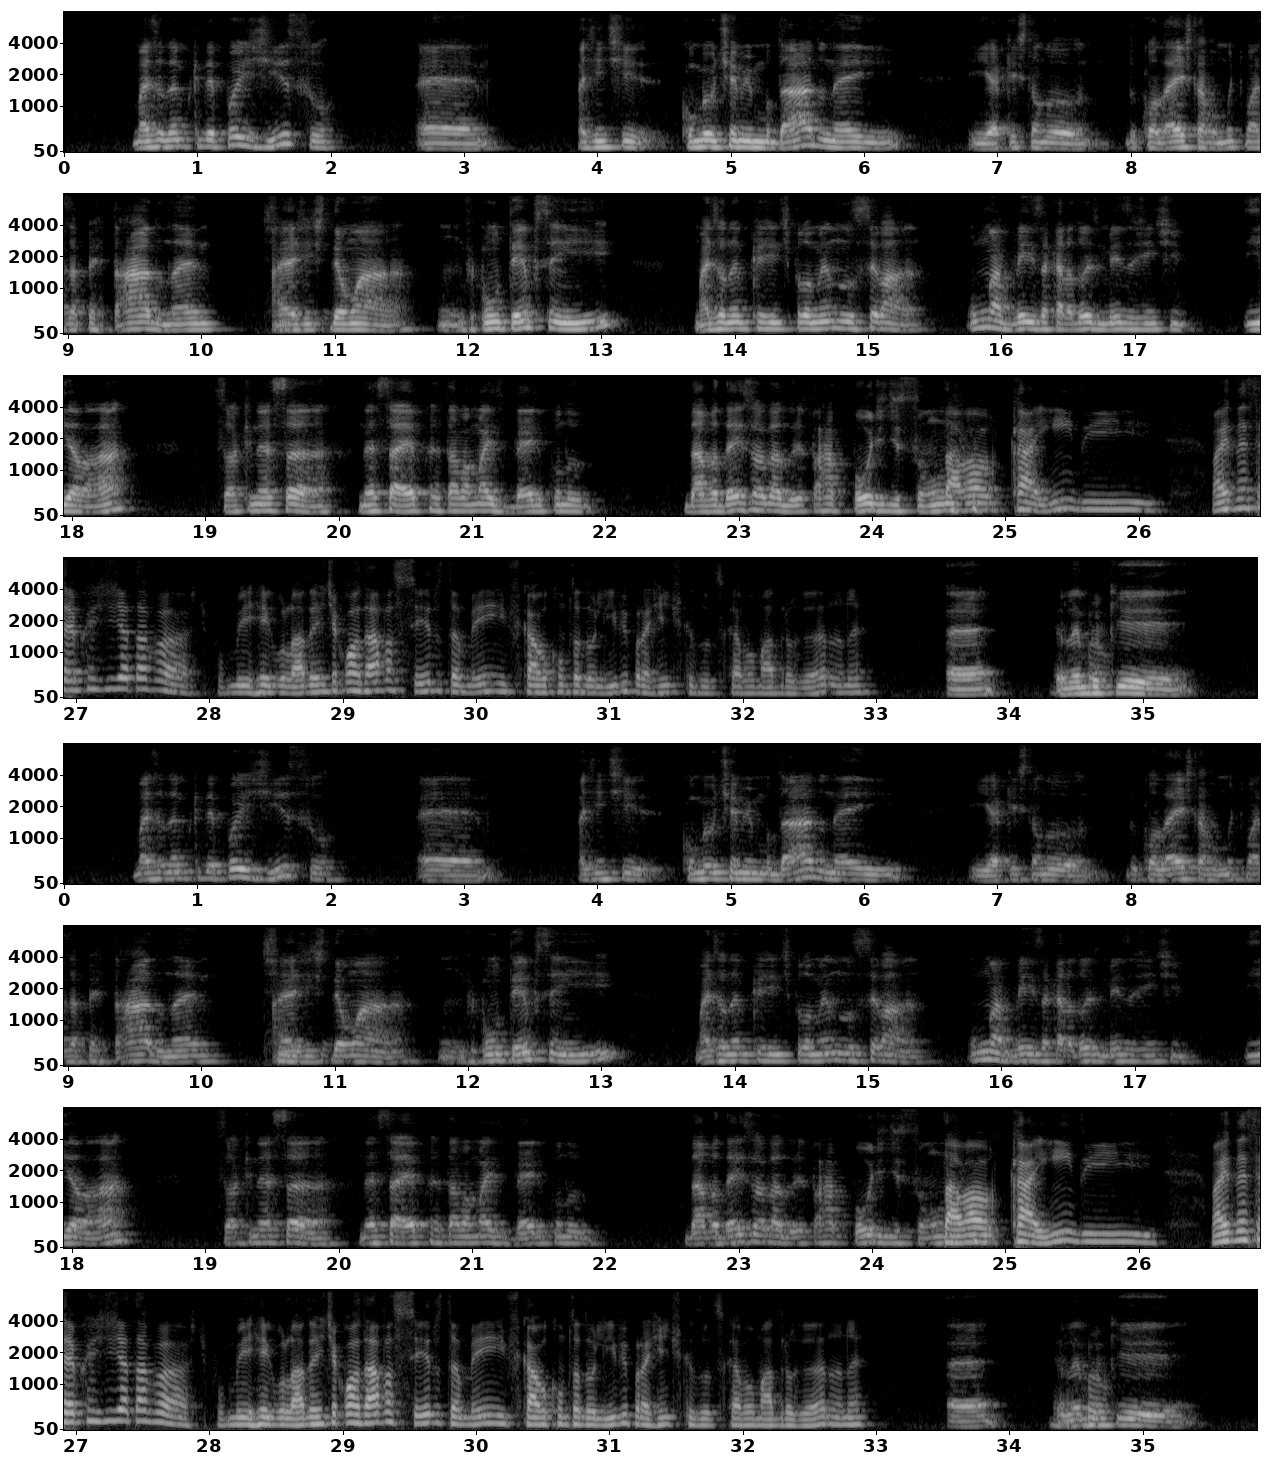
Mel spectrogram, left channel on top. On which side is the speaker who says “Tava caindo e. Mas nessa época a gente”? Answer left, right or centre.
Right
